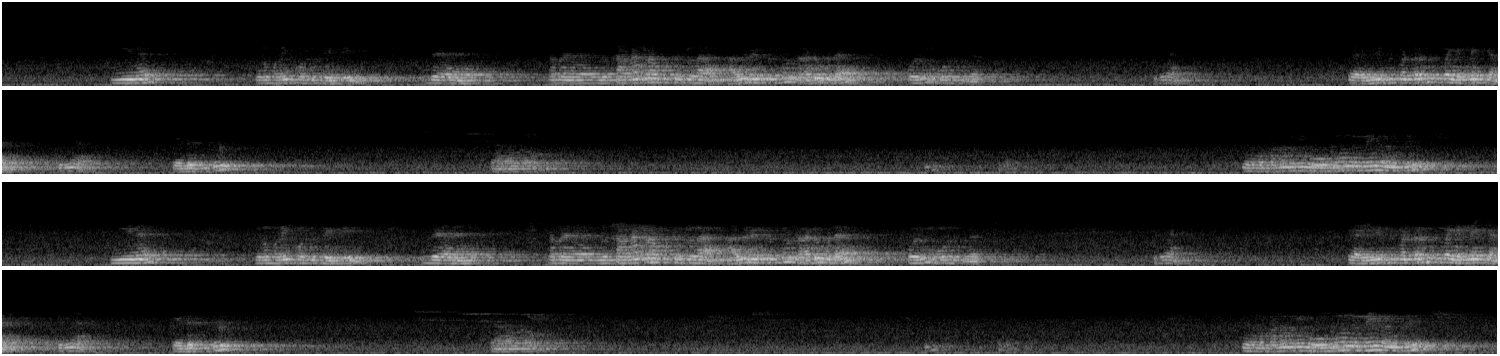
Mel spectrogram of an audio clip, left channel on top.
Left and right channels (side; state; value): both; normal; correlation 0.64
